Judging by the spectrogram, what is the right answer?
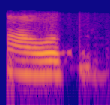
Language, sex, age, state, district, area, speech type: Kannada, female, 30-45, Karnataka, Bellary, rural, conversation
